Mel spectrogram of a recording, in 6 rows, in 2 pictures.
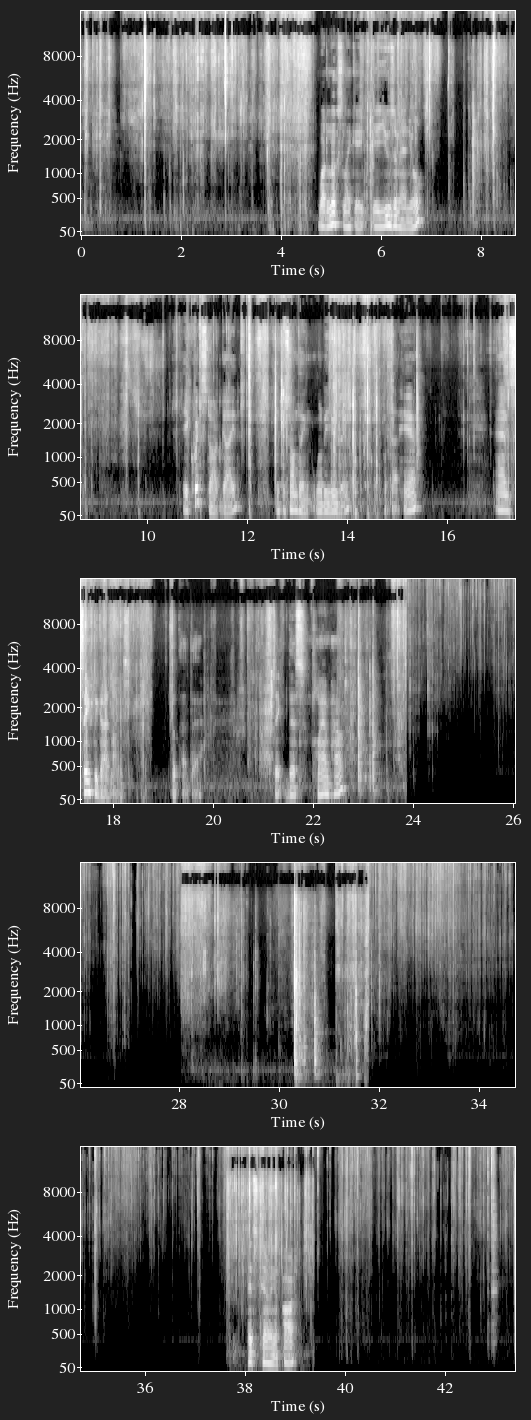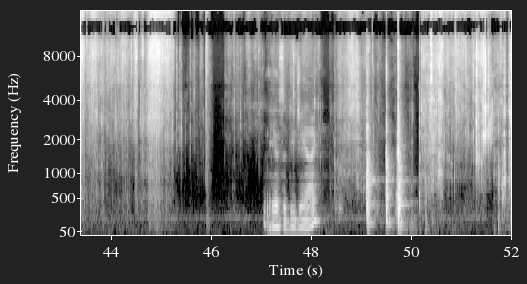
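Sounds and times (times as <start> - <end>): plastic wrap crinkling and tearing: 0.0 - 4.7, 5.5 - 11.1, 23.5 - 29.8, 31.2 - 47.0, 50.1 - 52.0.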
